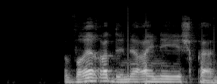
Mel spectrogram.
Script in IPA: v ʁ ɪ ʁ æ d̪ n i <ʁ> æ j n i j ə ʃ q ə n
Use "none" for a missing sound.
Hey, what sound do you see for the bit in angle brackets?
ʁ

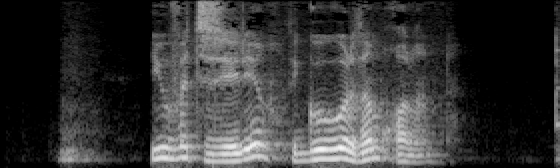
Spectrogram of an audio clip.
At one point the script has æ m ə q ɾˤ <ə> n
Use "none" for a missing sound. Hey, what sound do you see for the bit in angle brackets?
ɑ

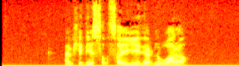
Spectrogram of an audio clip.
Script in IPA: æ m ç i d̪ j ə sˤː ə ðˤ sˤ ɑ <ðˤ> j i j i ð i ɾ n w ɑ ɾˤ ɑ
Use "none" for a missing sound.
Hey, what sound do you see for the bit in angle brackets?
none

